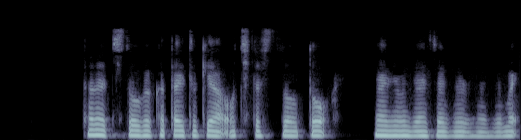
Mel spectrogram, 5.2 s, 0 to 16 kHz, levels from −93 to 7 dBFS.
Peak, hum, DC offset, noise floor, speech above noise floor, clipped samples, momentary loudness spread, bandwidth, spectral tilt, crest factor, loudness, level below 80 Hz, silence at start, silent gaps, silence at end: -8 dBFS; none; under 0.1%; under -90 dBFS; over 64 dB; under 0.1%; 6 LU; 7.4 kHz; -8 dB/octave; 18 dB; -27 LUFS; -62 dBFS; 0.85 s; none; 0 s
